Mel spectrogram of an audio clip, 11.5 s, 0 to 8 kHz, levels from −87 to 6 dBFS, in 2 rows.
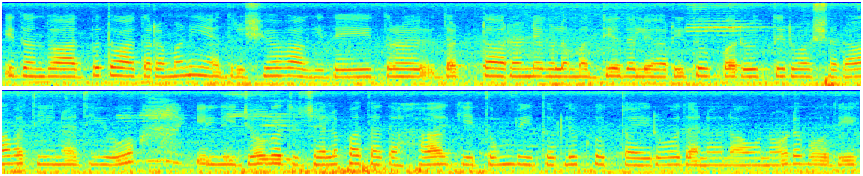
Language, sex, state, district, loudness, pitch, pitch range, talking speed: Kannada, female, Karnataka, Dharwad, -16 LUFS, 230 Hz, 215-240 Hz, 115 wpm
